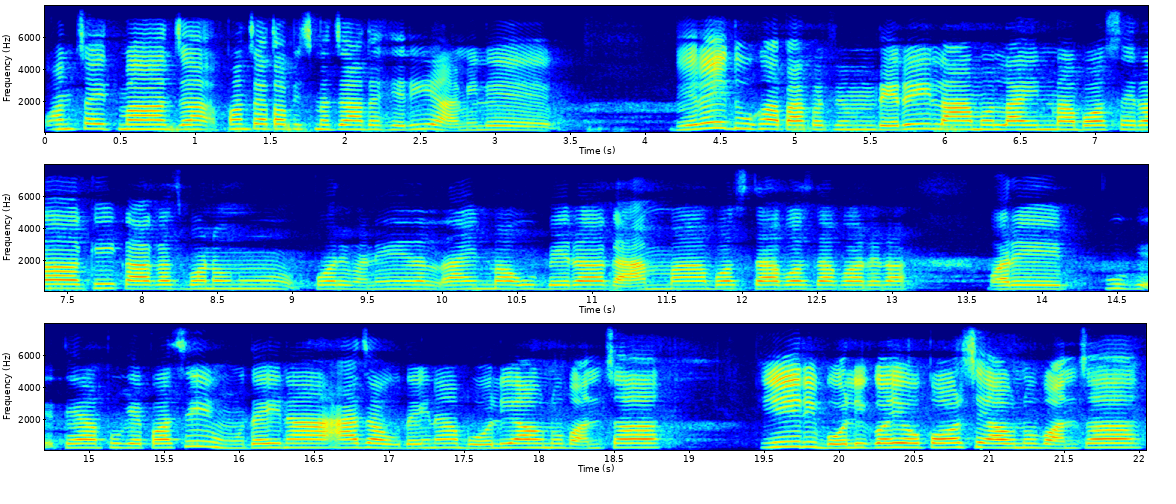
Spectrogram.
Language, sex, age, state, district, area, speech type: Nepali, female, 45-60, West Bengal, Jalpaiguri, urban, spontaneous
